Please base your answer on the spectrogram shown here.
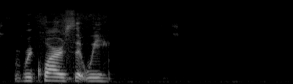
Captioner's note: speaking French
